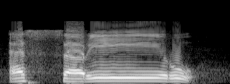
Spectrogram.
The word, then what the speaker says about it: as-sariru: It should be read as as-sariru, as-sariru, meaning the bed. Seen is a sun letter, so it has to be doubled.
